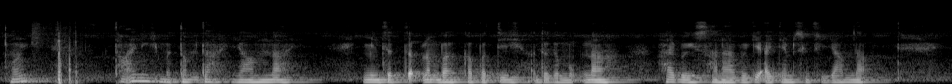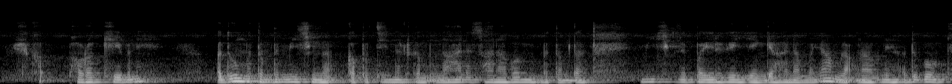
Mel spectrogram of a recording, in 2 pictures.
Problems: none marked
